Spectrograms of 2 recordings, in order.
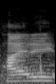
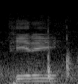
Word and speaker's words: piety: Is it piety or pity? It is piety.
